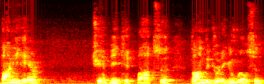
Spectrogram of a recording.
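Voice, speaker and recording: A man's somewhat breathy, medium-pitched voice with audible room echo. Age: 60s. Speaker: former mobster and martial arts instructor. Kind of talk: interview. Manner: halting.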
